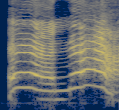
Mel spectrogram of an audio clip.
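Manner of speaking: loud, very high overblown announcer call; mock broadcaster voice. Host mocking people who put on broadcaster voice, overblown. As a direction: belt it out like a hammy announcer. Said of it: "call something like".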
